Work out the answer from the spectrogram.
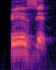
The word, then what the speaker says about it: visit: The correct one is visit, use Z, right? Visit, not visit, with accent Palembang.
